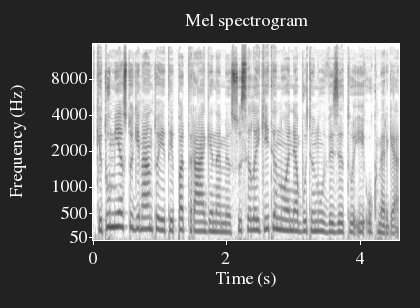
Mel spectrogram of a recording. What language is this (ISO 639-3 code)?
lit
